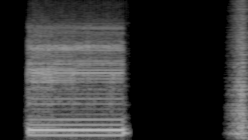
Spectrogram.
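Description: A buzzer sound effect: one steady, low buzzing tone lasting about a second, cutting in and off abruptly.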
